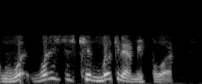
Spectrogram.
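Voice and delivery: ordinary talk, nothing marked

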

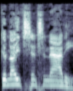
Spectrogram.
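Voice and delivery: ordinary talk, nothing marked

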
